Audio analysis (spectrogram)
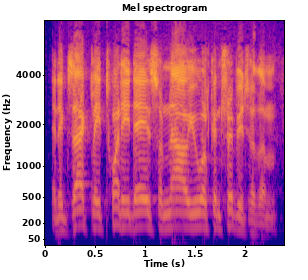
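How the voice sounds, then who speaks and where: A stern, forceful young military judge. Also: male voice, fairly high pitch, expressive, racing. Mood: cold, unbending. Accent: American. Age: young adult. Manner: cold, formal, clipped pronouncements. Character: stern young lieutenant judge of a dystopian court. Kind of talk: 1960s radio drama acting. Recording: dull old-time radio recording.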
